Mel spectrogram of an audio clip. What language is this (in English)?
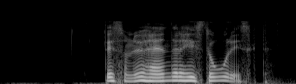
Swedish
